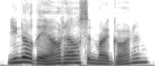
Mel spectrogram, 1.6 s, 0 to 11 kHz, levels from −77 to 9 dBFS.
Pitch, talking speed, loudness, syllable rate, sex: 165 Hz, 310 wpm, -17 LUFS, 7.2 syllables/s, male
